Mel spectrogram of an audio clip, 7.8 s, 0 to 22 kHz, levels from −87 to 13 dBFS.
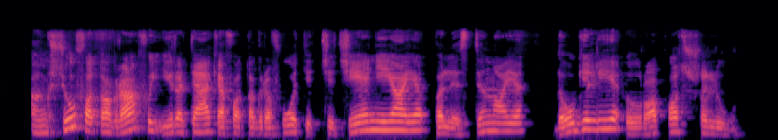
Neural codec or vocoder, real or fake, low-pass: none; real; 9.9 kHz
